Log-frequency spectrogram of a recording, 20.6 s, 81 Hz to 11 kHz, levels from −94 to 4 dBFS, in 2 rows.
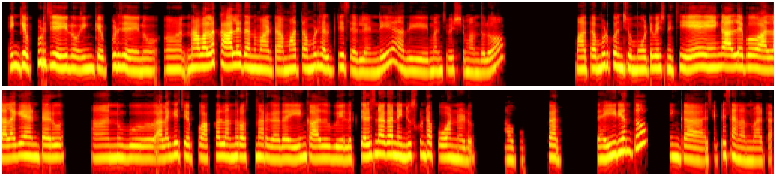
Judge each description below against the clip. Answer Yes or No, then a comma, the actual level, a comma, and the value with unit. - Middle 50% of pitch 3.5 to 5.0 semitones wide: No, average, 3.0 semitones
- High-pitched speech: Yes, high, 225 Hz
